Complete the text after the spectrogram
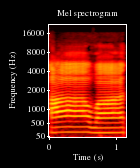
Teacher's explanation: dalawang pong stress dyan. Yung a, doon sa a at saka sa wa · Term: stress o pagpapahaba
